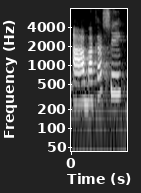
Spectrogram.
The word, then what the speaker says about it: abacaxi: Isso mesmo, abacaxi, né? O abacaxi. A sílaba tônica, abacaxi. Onde é que está a sílaba mais forte? O xi, né?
